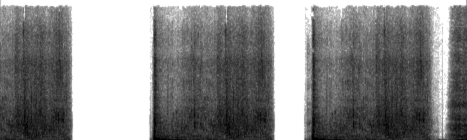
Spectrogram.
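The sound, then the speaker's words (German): Three separate splashes as three sealed bottles are thrown in a high arc out onto the water, each starting with a sharp plunk and trailing off into churning, sloshing water, with brief silences between them. Fairly loud. “Adriano warf die drei verschlossenen Flaschen mit den Geräuschen, die sie gesammelt hatten, in hohen Bogen hinaus auf das Wasser.”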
